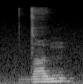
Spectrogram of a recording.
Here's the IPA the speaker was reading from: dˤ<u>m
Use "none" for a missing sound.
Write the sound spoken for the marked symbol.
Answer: u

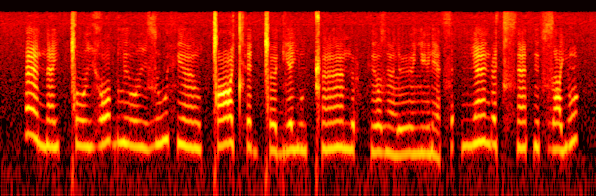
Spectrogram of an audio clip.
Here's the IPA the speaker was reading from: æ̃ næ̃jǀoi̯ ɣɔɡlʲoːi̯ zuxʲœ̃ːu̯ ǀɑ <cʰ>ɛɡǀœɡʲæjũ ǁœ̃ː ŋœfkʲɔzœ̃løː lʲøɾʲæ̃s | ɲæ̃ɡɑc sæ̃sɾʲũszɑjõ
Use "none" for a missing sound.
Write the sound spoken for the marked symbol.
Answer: cʰ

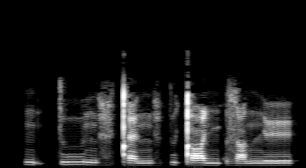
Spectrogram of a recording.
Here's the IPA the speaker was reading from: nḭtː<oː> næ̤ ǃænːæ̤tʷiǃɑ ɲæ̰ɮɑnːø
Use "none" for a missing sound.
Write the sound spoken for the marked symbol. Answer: uː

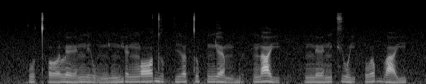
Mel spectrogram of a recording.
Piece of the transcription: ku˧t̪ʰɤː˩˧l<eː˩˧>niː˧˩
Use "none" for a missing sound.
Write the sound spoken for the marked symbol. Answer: eː˩˧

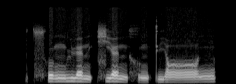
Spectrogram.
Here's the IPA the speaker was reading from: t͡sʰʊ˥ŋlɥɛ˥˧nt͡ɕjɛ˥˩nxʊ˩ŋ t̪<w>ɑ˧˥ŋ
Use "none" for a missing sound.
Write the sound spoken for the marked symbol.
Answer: j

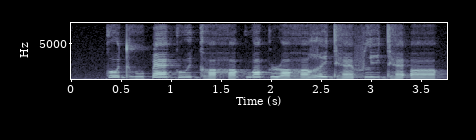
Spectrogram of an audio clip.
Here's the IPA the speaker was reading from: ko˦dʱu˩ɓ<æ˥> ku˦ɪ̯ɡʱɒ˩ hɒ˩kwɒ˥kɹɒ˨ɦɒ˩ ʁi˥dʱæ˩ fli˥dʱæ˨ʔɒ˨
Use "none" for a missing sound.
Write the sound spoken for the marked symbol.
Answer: æ˥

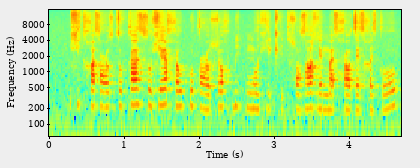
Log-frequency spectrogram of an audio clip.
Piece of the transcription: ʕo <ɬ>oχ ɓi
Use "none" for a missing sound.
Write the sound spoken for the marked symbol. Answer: ɬ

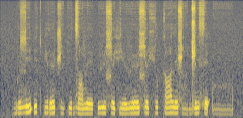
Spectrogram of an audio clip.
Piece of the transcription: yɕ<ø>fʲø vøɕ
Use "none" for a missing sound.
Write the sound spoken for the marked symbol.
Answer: ø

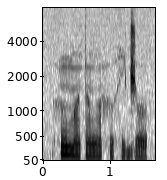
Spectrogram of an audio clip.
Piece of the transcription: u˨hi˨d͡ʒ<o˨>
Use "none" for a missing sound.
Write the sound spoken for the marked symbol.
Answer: o˨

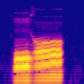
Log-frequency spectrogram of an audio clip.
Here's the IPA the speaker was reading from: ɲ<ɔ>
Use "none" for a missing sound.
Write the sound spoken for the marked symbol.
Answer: ɔ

